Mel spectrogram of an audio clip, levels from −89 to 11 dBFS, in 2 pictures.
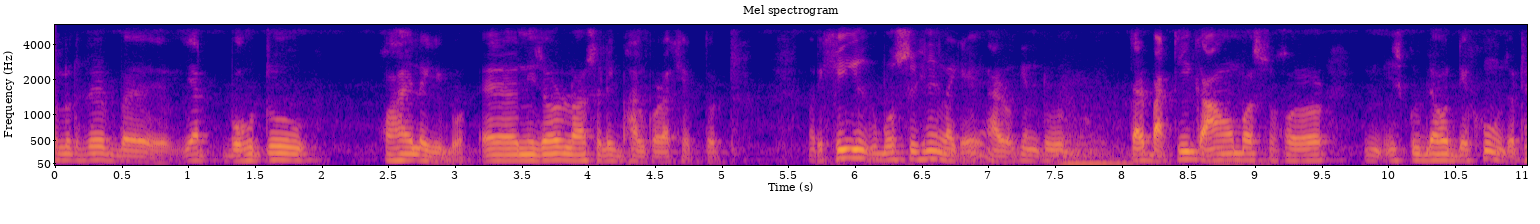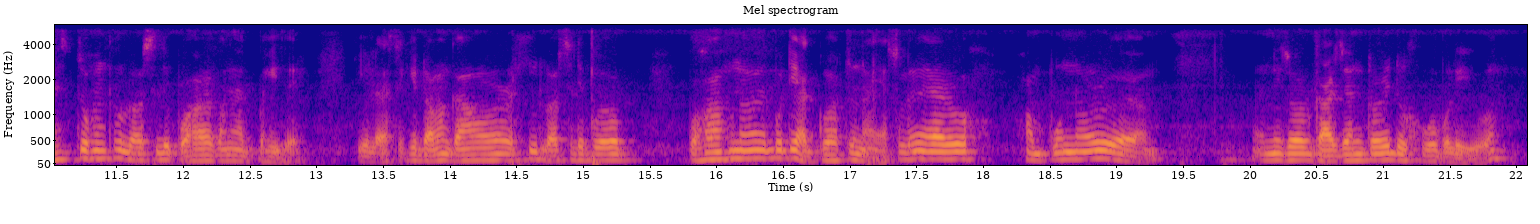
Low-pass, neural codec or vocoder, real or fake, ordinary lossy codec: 5.4 kHz; none; real; Opus, 24 kbps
